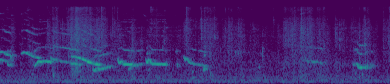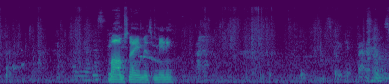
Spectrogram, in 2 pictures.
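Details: Five-week-old Brittany puppies playing at a training kennel, indoors in a small room: high, wavering whines and squeals rise and fall through the first seconds, then a burst of human speech with fainter puppy whimpers after.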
